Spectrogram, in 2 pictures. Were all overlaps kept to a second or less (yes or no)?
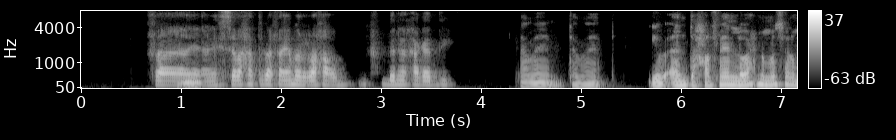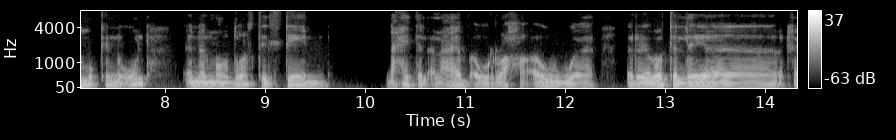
yes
